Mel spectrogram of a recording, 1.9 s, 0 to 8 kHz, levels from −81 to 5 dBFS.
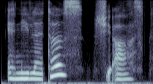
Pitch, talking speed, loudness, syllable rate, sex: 225 Hz, 125 wpm, -15 LUFS, 4.4 syllables/s, female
